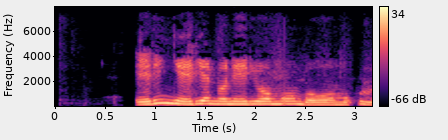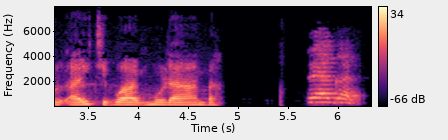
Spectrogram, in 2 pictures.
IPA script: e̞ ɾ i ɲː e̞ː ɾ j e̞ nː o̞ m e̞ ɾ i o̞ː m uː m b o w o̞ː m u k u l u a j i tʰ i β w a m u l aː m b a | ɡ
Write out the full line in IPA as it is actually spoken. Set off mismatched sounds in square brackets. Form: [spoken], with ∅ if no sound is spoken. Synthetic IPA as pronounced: e̞ ɾ i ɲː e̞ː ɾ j e̞ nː o̞ [n] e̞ ɾ [j] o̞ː m uː m b o w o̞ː m u k u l u a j i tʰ i β w a m u l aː m b a | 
